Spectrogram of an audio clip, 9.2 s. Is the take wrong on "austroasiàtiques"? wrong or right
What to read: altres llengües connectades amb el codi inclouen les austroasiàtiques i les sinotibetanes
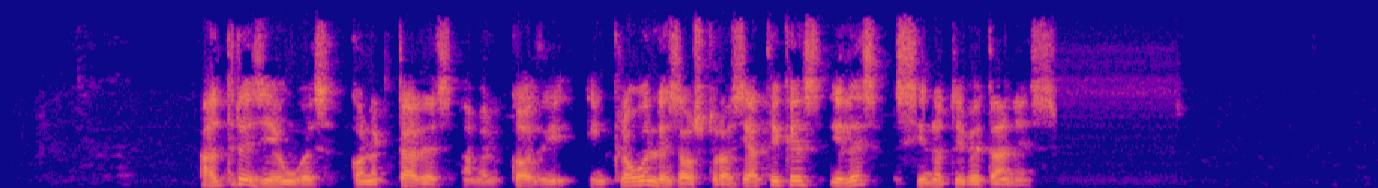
right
